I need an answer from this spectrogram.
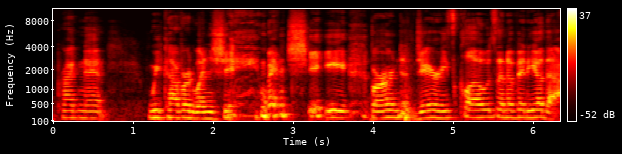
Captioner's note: chuckling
